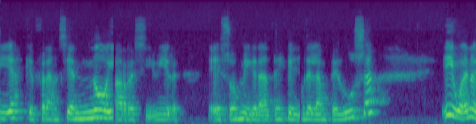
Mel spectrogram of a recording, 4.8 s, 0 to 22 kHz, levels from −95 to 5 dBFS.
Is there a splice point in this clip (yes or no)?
yes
